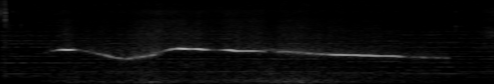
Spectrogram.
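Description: A close, clear human whistle wavers up and down in pitch for about three seconds, sliding through a drawn-out melodic phrase with no talking around it.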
